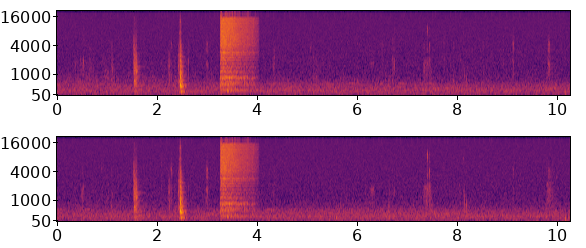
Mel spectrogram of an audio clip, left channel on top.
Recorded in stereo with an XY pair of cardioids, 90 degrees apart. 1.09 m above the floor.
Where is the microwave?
10° right.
